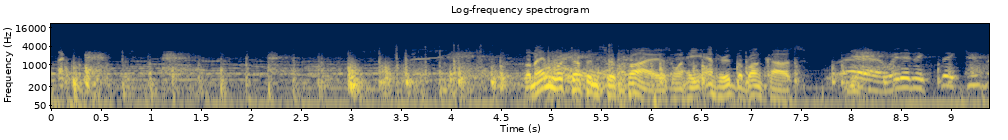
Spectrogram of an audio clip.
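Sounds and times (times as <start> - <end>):
speech: 0.0 - 0.4, 4.8 - 9.3
hooves of a ridden horse clip-clopping: 0.0 - 9.3
horse whinnying: 3.2 - 4.8.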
